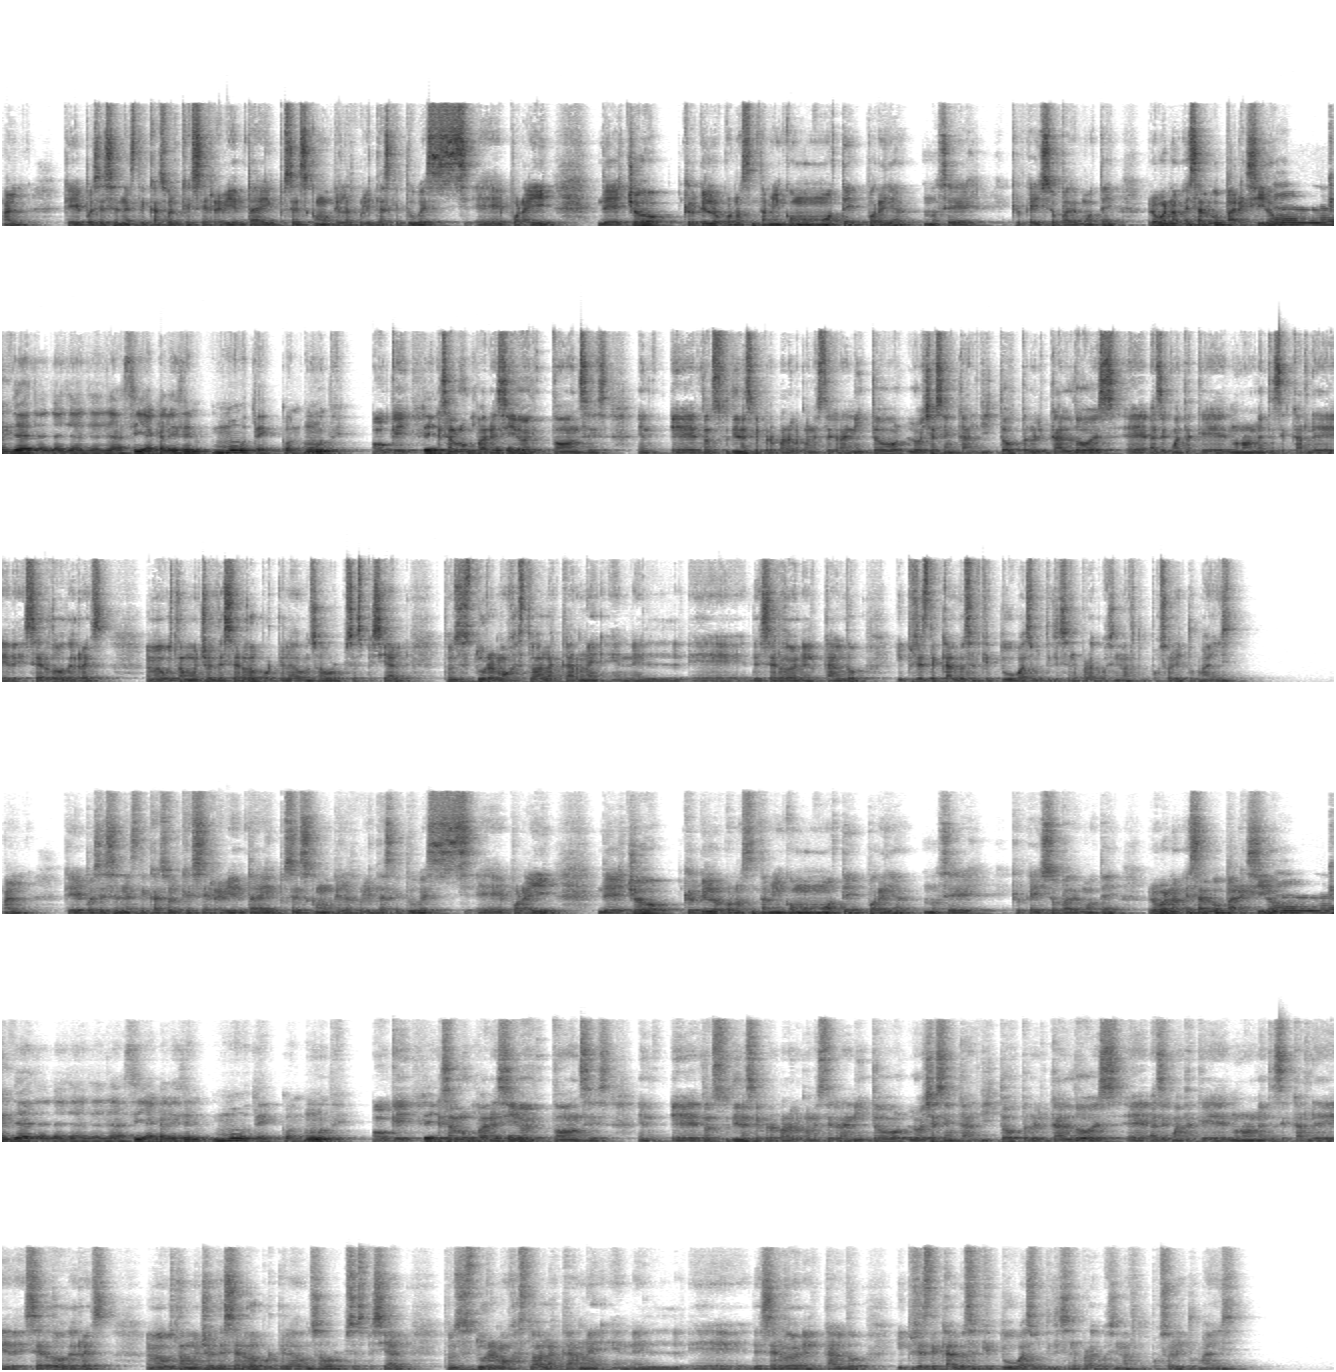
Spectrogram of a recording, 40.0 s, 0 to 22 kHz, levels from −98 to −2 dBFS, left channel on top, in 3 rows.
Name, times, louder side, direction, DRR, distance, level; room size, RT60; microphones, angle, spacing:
voice 1, 0.0-9.8 10.1-12.8 13.3-13.4 16.3-16.5 17.0-38.9, left 2 dB, 35° left, 4 dB, 1.0 m, -26 dB
voice 2, 12.7-16.6 17.5-18.6, left 3 dB, 85° left, 9 dB, 0.8 m, -21 dB
4.8 x 4.1 x 5.6 m, 0.74 s
head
